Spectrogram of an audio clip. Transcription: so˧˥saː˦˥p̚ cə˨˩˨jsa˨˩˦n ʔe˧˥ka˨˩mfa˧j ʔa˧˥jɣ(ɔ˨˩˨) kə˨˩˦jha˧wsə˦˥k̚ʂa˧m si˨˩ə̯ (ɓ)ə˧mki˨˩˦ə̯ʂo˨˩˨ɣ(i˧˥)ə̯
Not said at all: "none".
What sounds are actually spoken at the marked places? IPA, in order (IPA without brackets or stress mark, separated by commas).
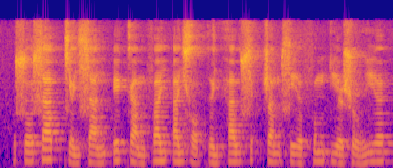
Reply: ɔ˨˩˨, f, i˧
